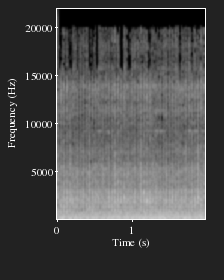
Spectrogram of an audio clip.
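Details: Toyota forklift that wouldn't start, running after battery check (12 V, 13.8–14 V charging on accelerator): steady, even idle with smooth low rumble and no knocks or misses.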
